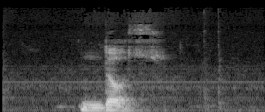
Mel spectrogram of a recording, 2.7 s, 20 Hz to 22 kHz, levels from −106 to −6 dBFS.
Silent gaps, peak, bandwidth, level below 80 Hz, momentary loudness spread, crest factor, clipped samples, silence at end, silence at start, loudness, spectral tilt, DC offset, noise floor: none; -12 dBFS; 14 kHz; -58 dBFS; 20 LU; 22 dB; under 0.1%; 1.1 s; 0.8 s; -29 LUFS; -7 dB/octave; under 0.1%; -64 dBFS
